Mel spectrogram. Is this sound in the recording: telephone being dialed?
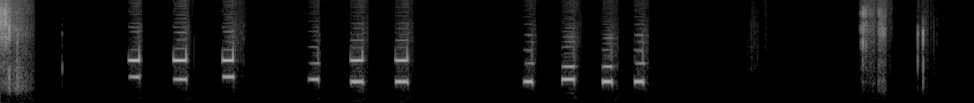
yes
